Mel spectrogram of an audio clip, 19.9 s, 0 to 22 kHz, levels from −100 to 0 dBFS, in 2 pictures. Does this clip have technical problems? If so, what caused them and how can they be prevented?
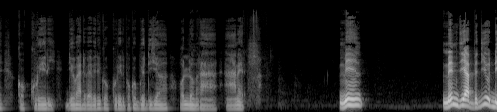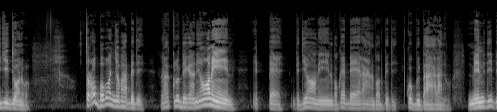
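Yes. A train of clicks runs from 16.96 to 18.05 s, starting after "dibi omiin bo ku" and ending before "ku ogbi bo aalan". Around four similar clicks arrive at uneven spacing, close to 2.8 per second, and peak a few dB above the speech. This is likely electrical interference from nearby equipment or a faulty connection or power supply. To prevent it, move or shield nearby devices and give the interface a stable connection and a clean power supply.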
